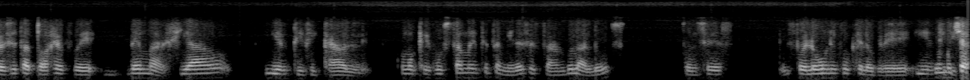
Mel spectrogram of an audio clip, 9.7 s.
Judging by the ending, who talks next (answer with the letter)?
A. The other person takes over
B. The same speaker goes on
A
